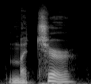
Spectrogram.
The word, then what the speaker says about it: mature: But the word mature, mature, we hear the emphasis on the second syllable.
